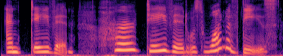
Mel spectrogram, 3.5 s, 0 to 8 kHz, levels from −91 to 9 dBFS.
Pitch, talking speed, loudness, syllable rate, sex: 265 Hz, 100 wpm, -16 LUFS, 4.4 syllables/s, female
